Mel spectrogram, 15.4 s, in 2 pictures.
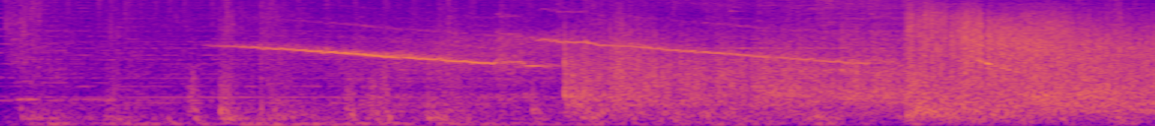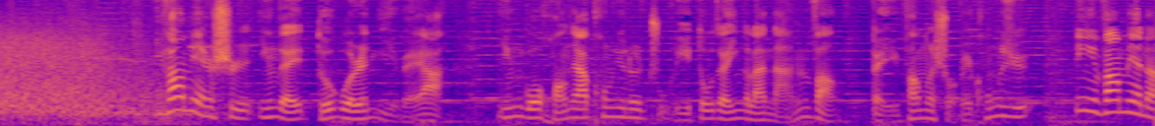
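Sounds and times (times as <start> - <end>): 
falling bombs whistling during a German bomber raid on northern England: 0.8 - 9.0
bomb explosions: 1.1 - 9.4
speech: 8.8 - 15.3.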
